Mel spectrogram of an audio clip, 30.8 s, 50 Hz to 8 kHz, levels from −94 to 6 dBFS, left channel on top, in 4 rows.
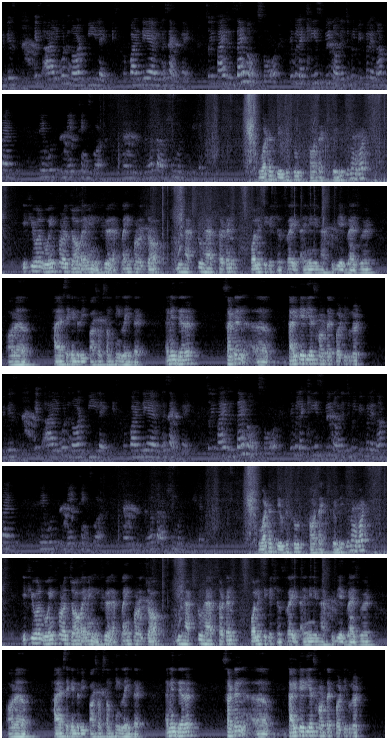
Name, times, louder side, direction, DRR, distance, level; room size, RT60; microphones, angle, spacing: voice 1, 0.0-3.8 4.1-8.0 8.4-9.7 10.1-11.9 26.4-26.6, left 2 dB, 45° left, 3.9 m, -47 dB
Zipper (clothing), 9.6-23.2, left 4 dB, 25° left, 0.5 m, -44 dB
voice 2, 12.8-15.0 15.8-18.6 18.9-20.1 20.4-22.8 23.2-23.7 24.1-25.9 26.4-27.0 27.6-28.5 28.8-30.2, right 2 dB, 25° right, 0.5 m, -28 dB
8.4 x 3.0 x 4.8 m
head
